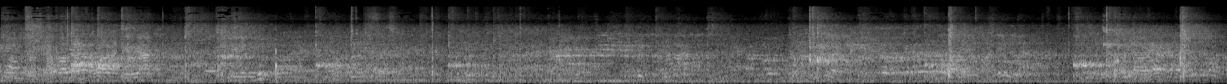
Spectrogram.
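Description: Paddles hit a plastic ball with sharp pops in a large echoing hall.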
